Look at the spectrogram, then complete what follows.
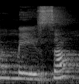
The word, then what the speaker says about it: mesa: apenas 1s ok mesa percebo também que ao pronunciar a palavra mesa eu tenho lailson ds e não som aliás desculpa eu tenho um som do z e não do s então logo eu escreverei com s o que turma vamos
